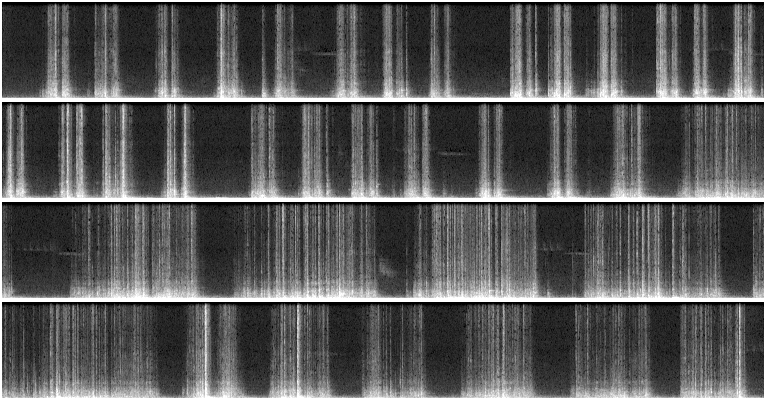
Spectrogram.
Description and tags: Old car seat creaking
Sounds of creaking springs from an old car seat.
creak, creaking, creaky, metal, old, rusty, seat, springs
